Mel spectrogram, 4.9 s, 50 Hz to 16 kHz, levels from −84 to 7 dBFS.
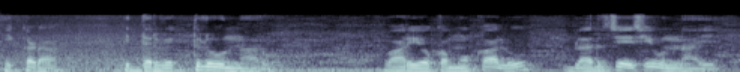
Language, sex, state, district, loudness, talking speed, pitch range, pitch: Telugu, male, Telangana, Mahabubabad, -16 LUFS, 120 wpm, 110-125 Hz, 115 Hz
